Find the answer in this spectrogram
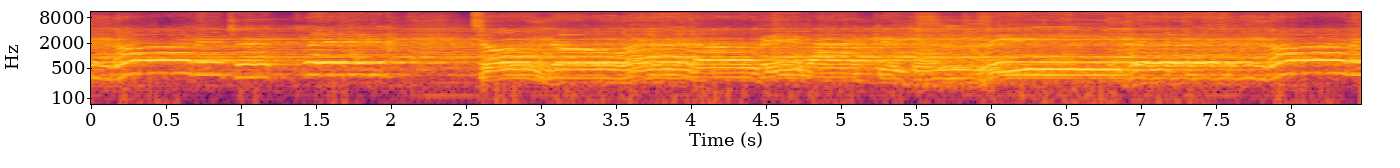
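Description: A woman singing live with long held notes in layered vocal harmony, several voices moving together, with no drums or bass.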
